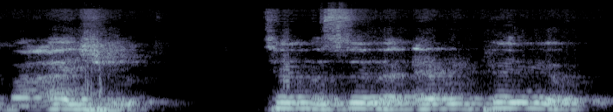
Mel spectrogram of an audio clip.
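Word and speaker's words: ma'aser: Means 10th in Hebrew and is pronounced ma'ashra.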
